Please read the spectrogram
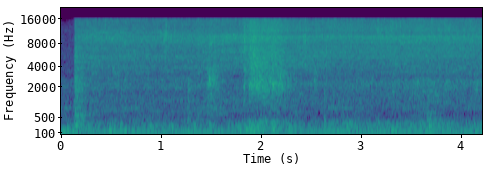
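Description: Quiet kitchen room tone: a steady low hum under a faint hiss, with a faint brief rustle about two seconds in.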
